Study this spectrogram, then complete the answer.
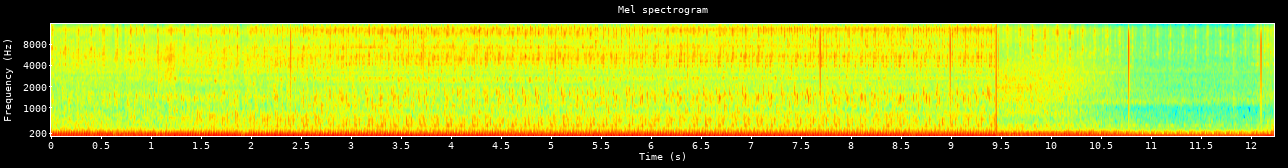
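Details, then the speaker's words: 1969 Chrysler Newport big-block V8, glass packs with one-year-old pipes: deep, even idle burble with steady low pulse, no misses or ticks; smooth, healthy idle. "See, it idles nice and smooth. It's got glass packs underneath it. The pipes are all 1 year old on the glass packs."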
